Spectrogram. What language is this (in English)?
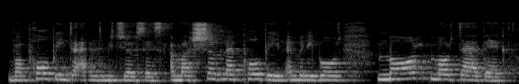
Welsh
